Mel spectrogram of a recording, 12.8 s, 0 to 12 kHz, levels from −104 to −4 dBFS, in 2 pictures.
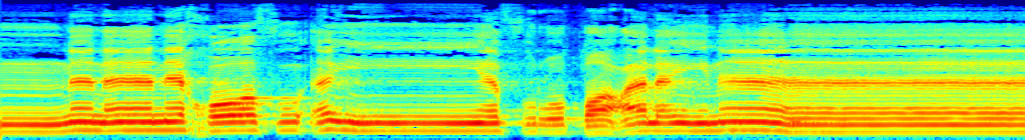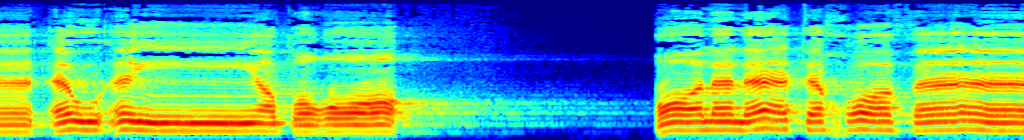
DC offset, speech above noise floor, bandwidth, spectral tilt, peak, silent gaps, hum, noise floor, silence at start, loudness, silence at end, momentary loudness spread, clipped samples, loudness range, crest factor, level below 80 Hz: under 0.1%; 47 dB; 9.8 kHz; -5.5 dB/octave; -4 dBFS; none; none; -65 dBFS; 0 s; -18 LUFS; 0 s; 6 LU; under 0.1%; 2 LU; 14 dB; -72 dBFS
